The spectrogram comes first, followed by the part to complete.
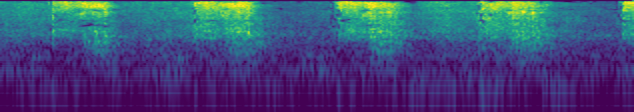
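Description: Automatic paper crosscutting (sheeter) machine running, cutting paper from the roll into sheets: a rasping swish repeats about twice a second, one per cut sheet, over a steady mechanical hum.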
